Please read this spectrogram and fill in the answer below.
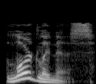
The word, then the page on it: lordliness: British English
